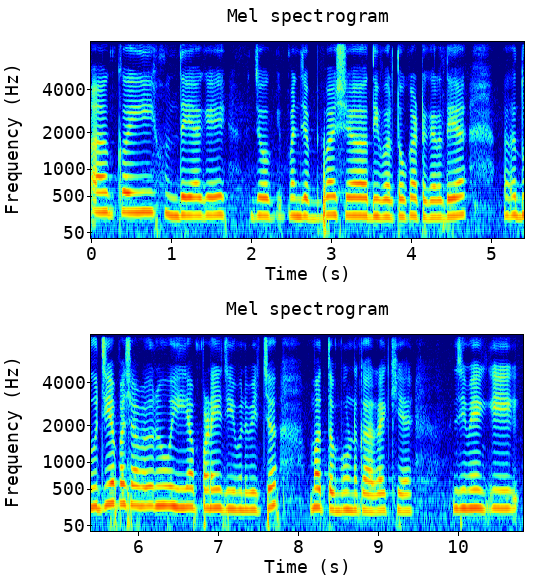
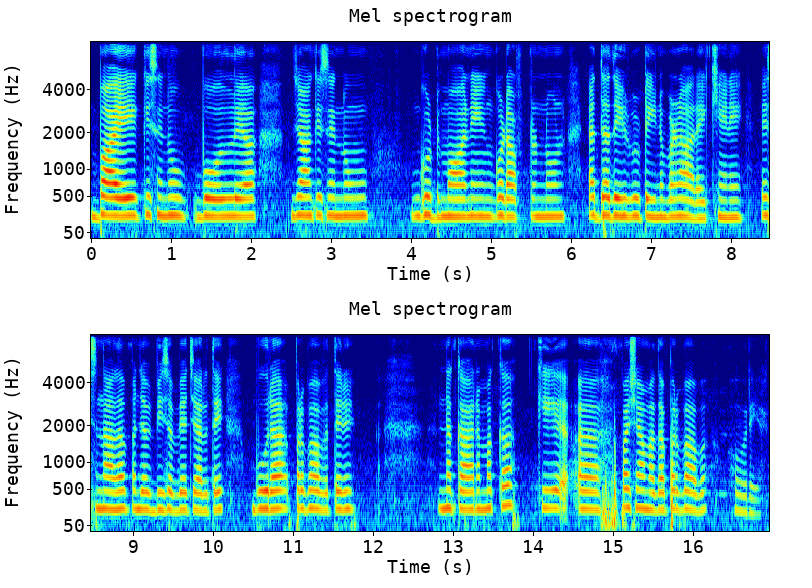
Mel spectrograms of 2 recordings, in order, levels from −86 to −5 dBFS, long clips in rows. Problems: background sounds at intervals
